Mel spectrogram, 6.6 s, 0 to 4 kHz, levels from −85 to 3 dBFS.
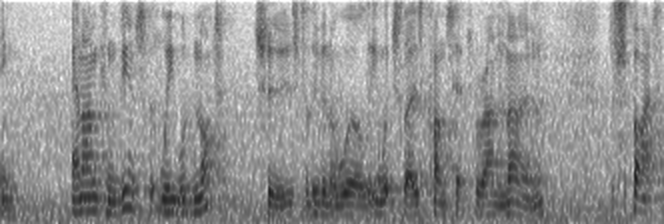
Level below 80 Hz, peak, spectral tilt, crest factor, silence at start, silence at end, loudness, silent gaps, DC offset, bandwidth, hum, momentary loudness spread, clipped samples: -38 dBFS; 0 dBFS; -11 dB/octave; 18 dB; 0 s; 0 s; -18 LUFS; none; under 0.1%; 4 kHz; none; 14 LU; under 0.1%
